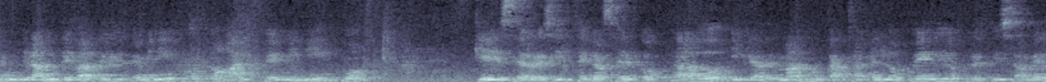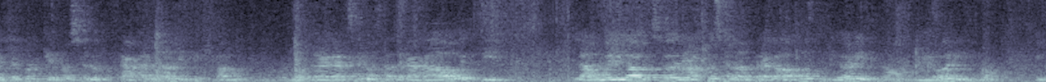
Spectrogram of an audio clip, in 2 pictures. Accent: Andalusia, Spain; si soy andaluza, cuando soy andaluza en determinados sitios soy

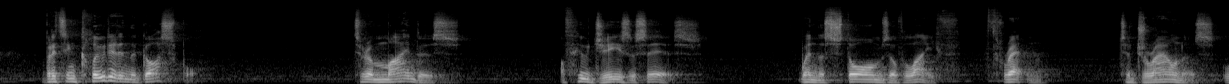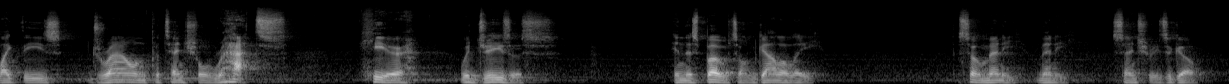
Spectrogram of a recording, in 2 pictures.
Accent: Liverpool, North West England, United Kingdom; I come from a family from Liverpool, you know, where the sea was almost second nature.

